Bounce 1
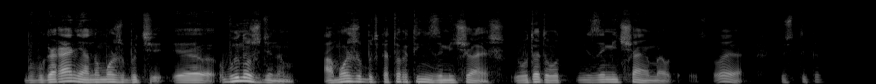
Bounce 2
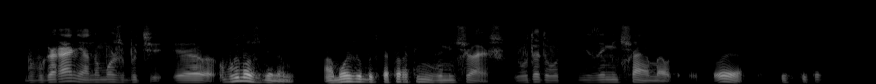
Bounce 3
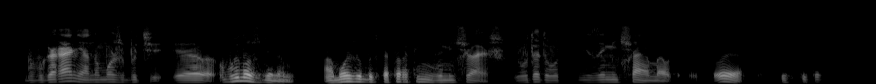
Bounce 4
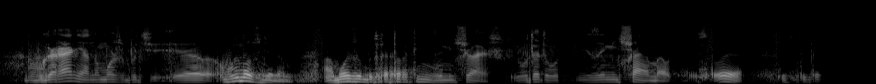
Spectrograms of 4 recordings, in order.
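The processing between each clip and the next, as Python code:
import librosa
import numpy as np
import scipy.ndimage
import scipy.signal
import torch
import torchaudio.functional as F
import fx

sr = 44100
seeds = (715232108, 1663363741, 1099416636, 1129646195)

y1 = fx.wah_lfo(x, sr, hz=0.23, low_hz=360.0, high_hz=1900.0, q=2.2)
y1 = F.gain(torch.from_numpy(y1), 3.0).numpy()
y2 = scipy.signal.sosfilt(scipy.signal.butter(4, 5700.0, 'lowpass', fs=sr, output='sos'), y1)
y3 = fx.pre_swell(y2, sr, db_per_s=65.0)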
